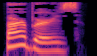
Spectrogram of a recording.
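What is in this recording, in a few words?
"barbers", British English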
